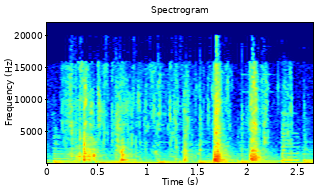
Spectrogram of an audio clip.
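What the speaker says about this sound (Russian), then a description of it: "И сейчас всю эту массу я хорошо разминаю ложкой." A spoon mashes a mass of curd cheese dough in a bowl, giving a handful of soft, irregular scraping and squelching strokes, close and fairly quiet over a low steady hum.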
